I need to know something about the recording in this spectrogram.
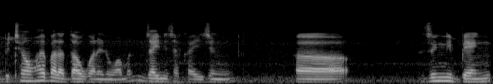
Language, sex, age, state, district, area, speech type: Bodo, male, 18-30, Assam, Baksa, rural, spontaneous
